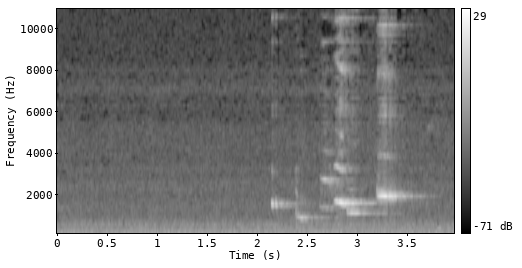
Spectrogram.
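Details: Kauai O'o song from the last known male, singing and waiting for a female's duet response that never came: after two quiet seconds, a short run of clear, flute-like whistled notes stepping up and down, over low hum.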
